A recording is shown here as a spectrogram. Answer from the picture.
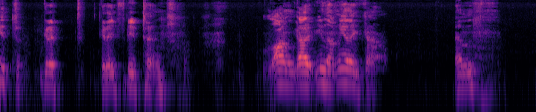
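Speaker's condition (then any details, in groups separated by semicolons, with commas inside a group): Secondary intracranial hypertension; progressive, long misdiagnosed as cerebral palsy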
